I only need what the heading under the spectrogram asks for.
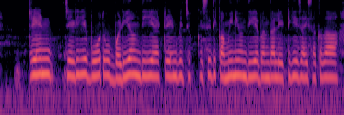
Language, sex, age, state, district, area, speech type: Dogri, female, 18-30, Jammu and Kashmir, Reasi, urban, spontaneous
